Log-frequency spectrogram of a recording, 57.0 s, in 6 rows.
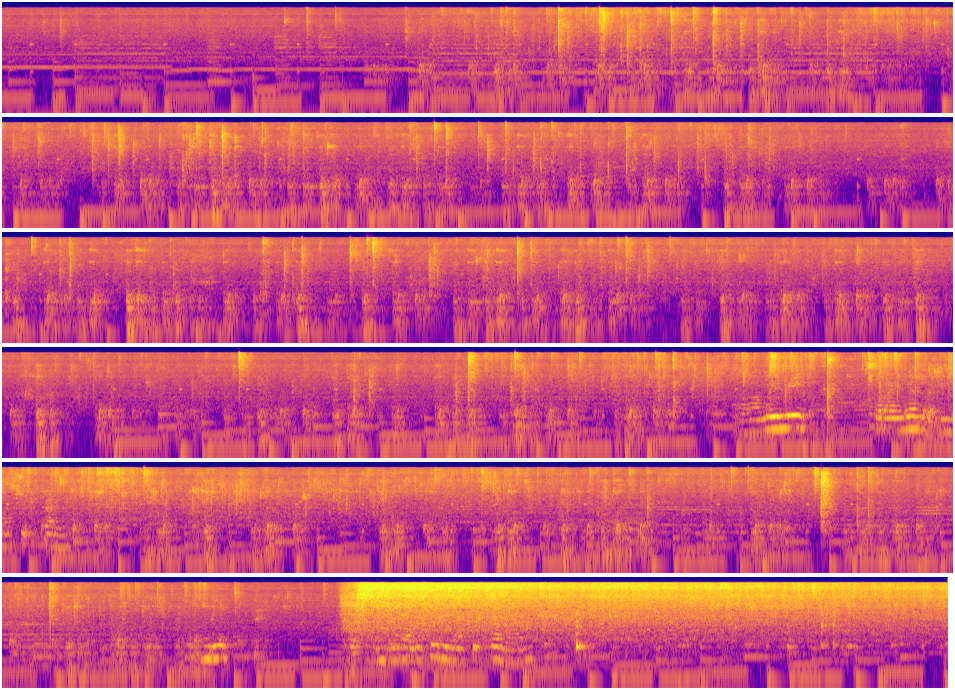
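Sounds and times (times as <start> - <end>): aromatics sizzling in hot oil: 0.0 - 57.0
background music: 0.0 - 57.0.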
